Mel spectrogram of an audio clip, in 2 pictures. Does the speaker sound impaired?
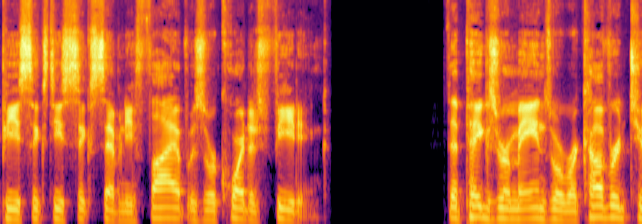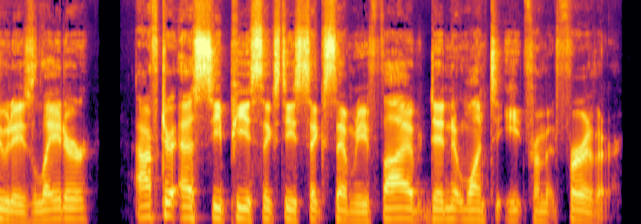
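No.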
